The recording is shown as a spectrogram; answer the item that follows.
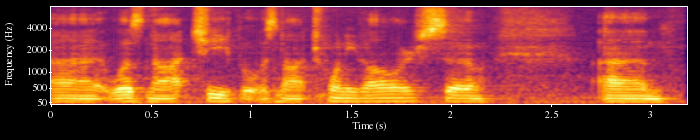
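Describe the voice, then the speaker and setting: Speaking in an American accent, a man with a very deep, low pitch keeps a monotone, flat intonation. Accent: Texan, noticeable at times. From Texas. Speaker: video game reviewer. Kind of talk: casual product review vlog. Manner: casual, many filler words.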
